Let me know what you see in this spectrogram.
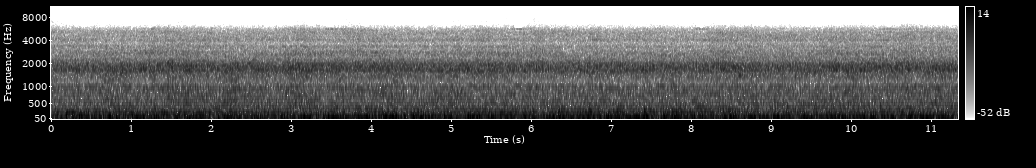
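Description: Norfolk Southern freight train's covered hopper cars rolling past: a steady low rumble of steel wheels on the rails.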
